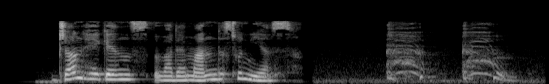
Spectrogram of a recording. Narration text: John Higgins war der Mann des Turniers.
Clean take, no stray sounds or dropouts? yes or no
no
